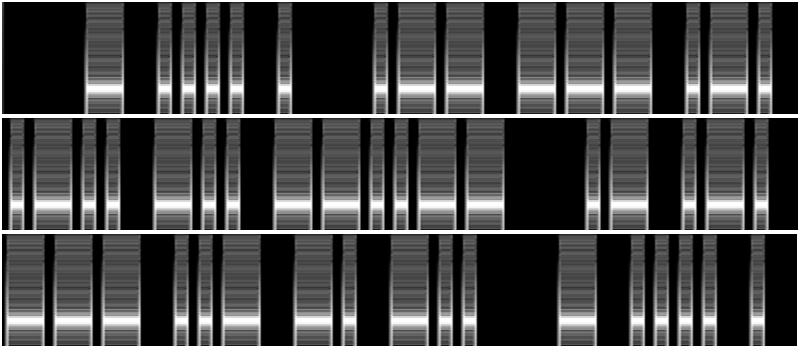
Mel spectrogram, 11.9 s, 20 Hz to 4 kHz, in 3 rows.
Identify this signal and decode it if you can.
Morse code, heard as a keyed tone, about 20 wpm, 550 Hz. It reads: THE WORLD, AROUND THE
